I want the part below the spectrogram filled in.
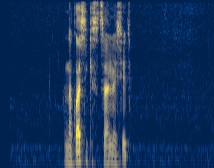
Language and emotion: Russian, neutral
